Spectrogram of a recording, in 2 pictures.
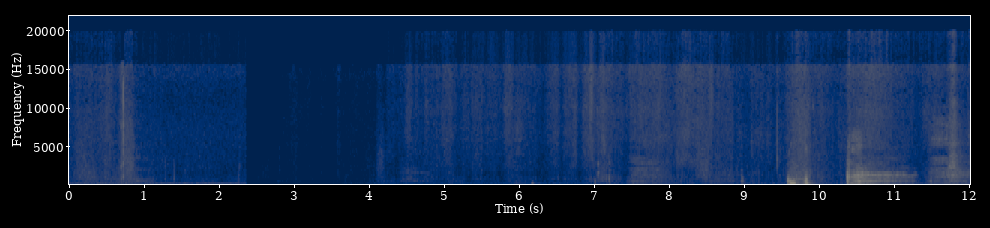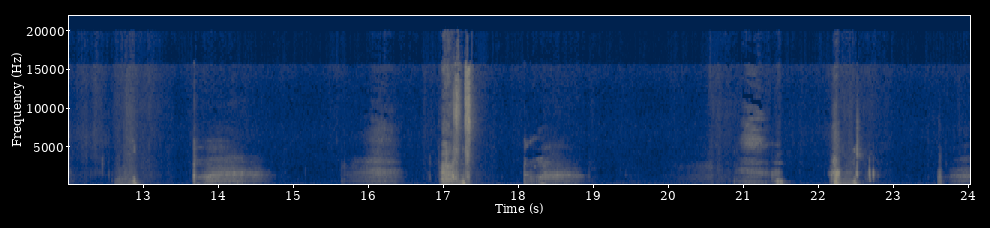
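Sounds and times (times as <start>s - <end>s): person stifling sneezes: 9.6s - 11.1s, 12.6s - 13.1s, 17.0s - 17.5s, 22.2s - 22.8s
person breathing: 10.4s - 12.2s, 15.7s - 16.6s.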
